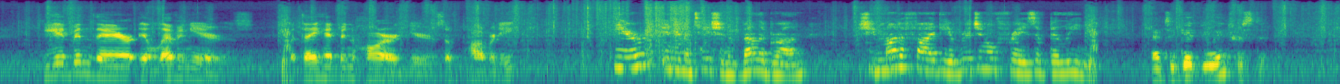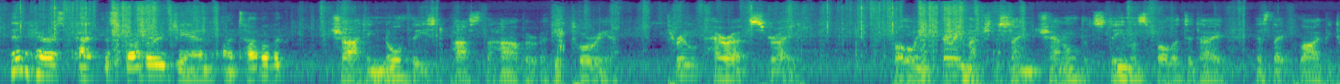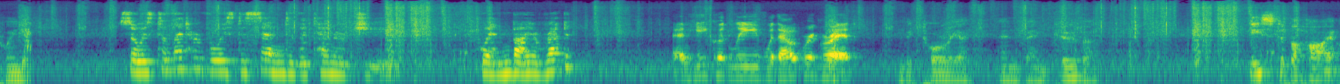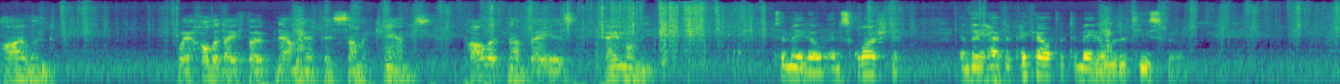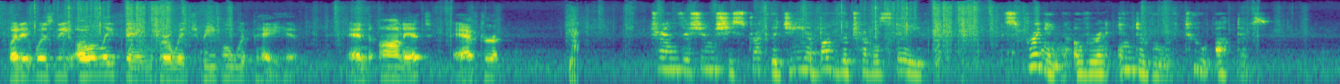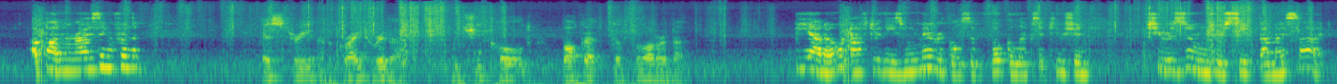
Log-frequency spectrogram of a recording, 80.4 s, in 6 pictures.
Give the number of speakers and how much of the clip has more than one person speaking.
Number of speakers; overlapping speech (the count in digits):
4, no overlap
